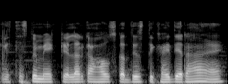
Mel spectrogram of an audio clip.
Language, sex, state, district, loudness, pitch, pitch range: Hindi, male, Jharkhand, Garhwa, -17 LUFS, 120 Hz, 120-125 Hz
